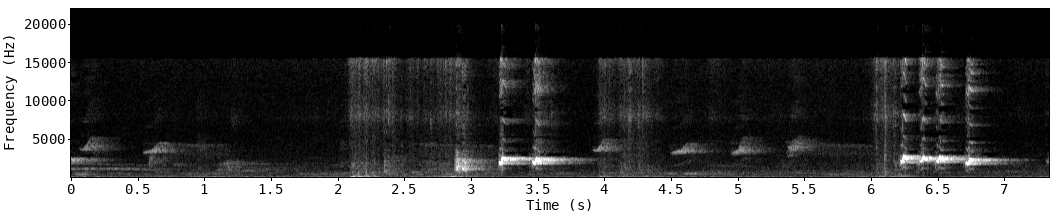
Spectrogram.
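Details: Yellow-vented bulbul lure call for coaxing quiet, newly caught bulbuls to sing: soft high chips, a few sharp notes, then two lively bubbling bursts a few seconds apart, each ending in a brief buzz.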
